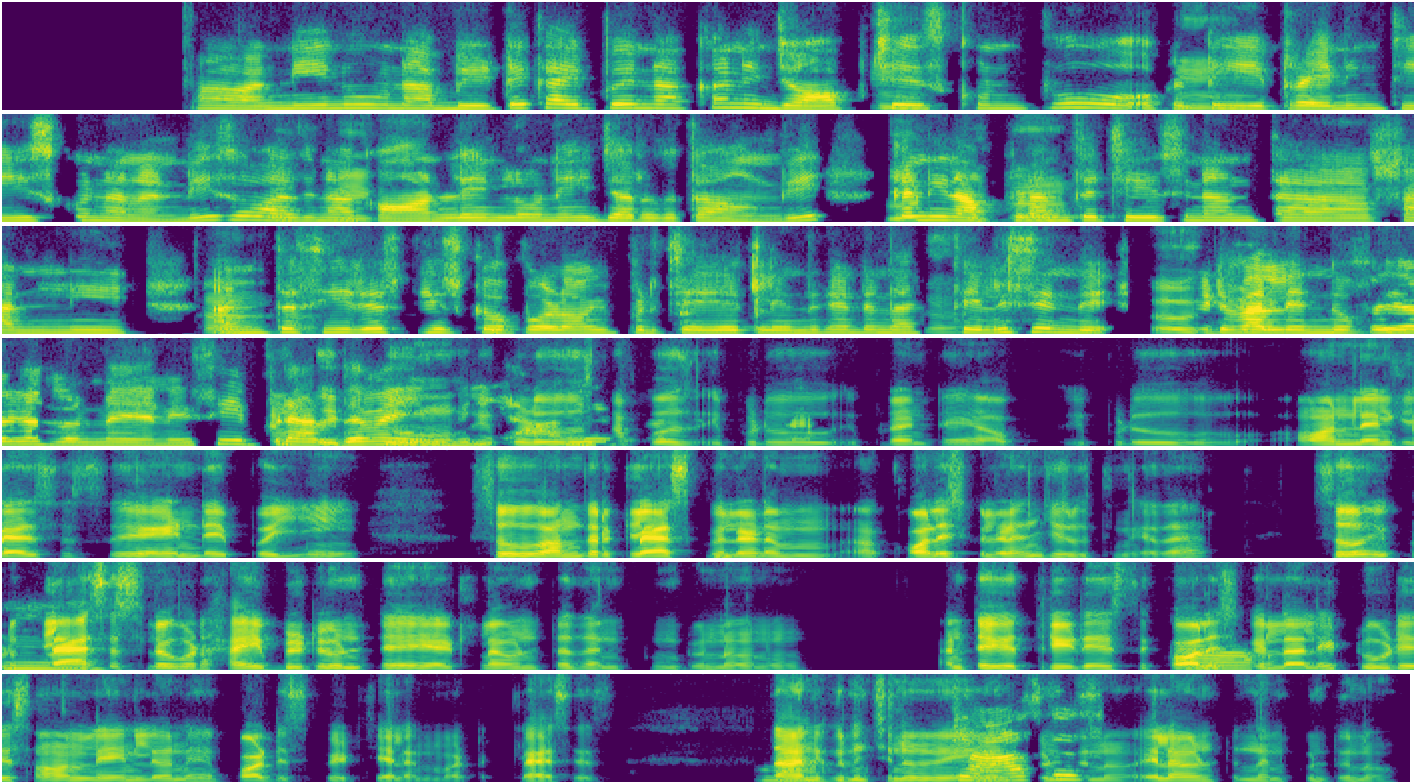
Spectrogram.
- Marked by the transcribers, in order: other background noise; in English: "బీటెక్"; in English: "జాబ్"; in English: "ట్రైనింగ్"; in English: "సో"; in English: "ఆన్లైన్‌లోనే"; in English: "గుడ్ గుడ్"; in English: "ఫన్ని"; in English: "సీరియస్‌గా"; giggle; distorted speech; in English: "ఆన్లైన్ క్లాసెస్"; in English: "సపోజ్"; in English: "ఆన్లైన్ క్లాస్ ఎండ్"; in English: "సో"; in English: "క్లాస్‌కి"; in English: "కాలేజ్‌కి"; in English: "సో"; in English: "క్లాస్‌లో"; in English: "హైబ్రిడ్"; in English: "త్రీ డేస్ కాలేజ్‌కి"; in English: "టూ డేస్ ఆన్లైన్‌లోనే పార్టిసిపేట్"; in English: "క్లాసెస్"; in English: "క్లాసెస్"
- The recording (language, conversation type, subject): Telugu, podcast, ఆన్‌లైన్ తరగతులు మీకు ఎలా ఉపయోగపడ్డాయో చెప్పగలరా?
